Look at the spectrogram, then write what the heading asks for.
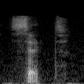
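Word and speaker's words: cet: one is Sir and the second one is set okay so repeat sir and then set all right feminine form set okay so it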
